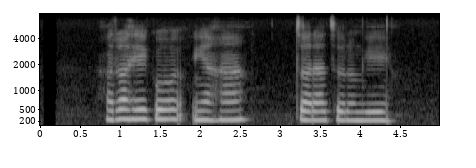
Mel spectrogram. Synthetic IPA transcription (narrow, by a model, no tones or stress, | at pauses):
rʌɦekojʌɦã | t͡sʌɾat͡soɾoŋɡi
